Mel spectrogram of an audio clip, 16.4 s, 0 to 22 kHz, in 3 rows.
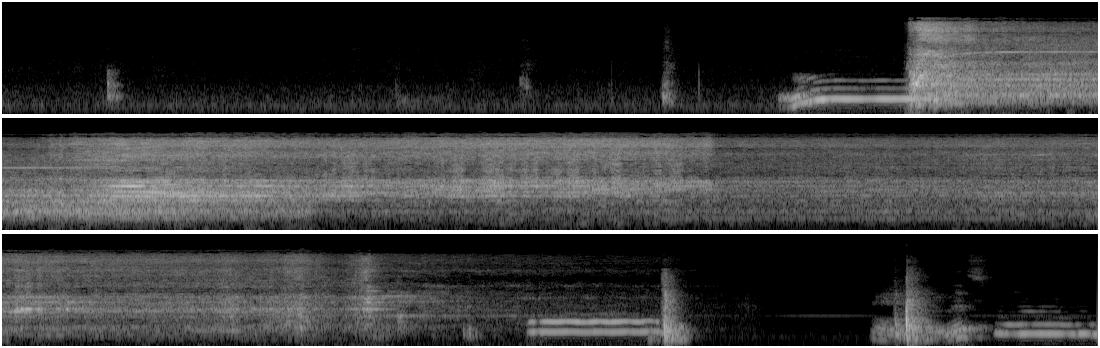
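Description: A power tool saws through a 1x4 wood board for a rustic centerpiece box, a loud, steady cutting roar lasting about ten seconds, with brief speech before and after.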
